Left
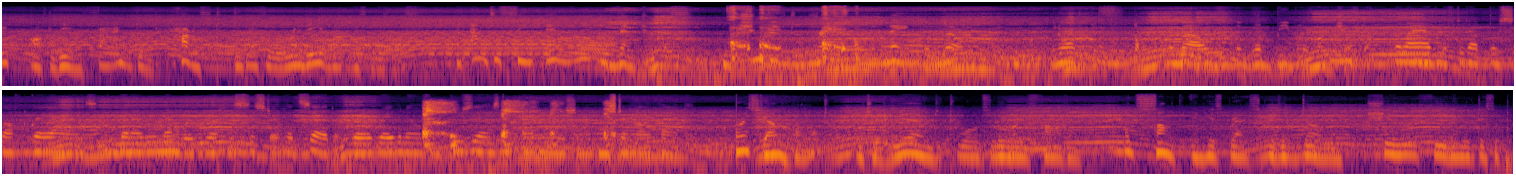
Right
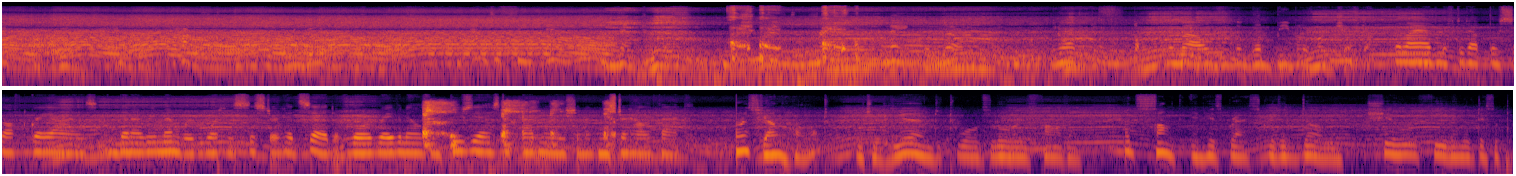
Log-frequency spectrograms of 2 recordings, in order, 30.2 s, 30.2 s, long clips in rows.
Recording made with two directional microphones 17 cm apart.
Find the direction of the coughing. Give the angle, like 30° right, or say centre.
centre.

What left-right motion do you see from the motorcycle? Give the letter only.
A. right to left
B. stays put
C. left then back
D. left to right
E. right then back
A.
